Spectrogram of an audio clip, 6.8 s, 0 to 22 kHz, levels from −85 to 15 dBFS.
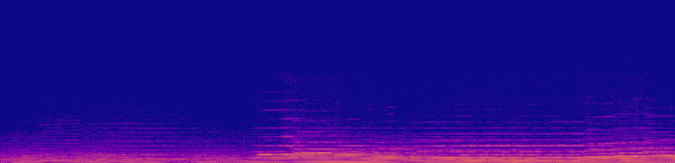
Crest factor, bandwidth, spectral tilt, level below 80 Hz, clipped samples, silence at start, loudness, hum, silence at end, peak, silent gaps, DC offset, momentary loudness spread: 16 dB; 12.5 kHz; -7.5 dB/octave; -52 dBFS; under 0.1%; 0 s; -31 LUFS; 50 Hz at -60 dBFS; 0 s; -16 dBFS; none; under 0.1%; 13 LU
